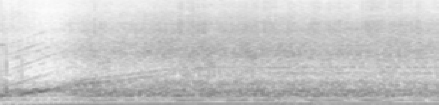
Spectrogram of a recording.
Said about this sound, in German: hält die Geräusche seines Volocopters aber für recht angenehm. Hubschrauber sind irrsinnig laut. Es ist auch ein sehr aggressives Geräusch von einem Hubschrauber. Also es macht Angst. Bei uns ist es ein ganz warmes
